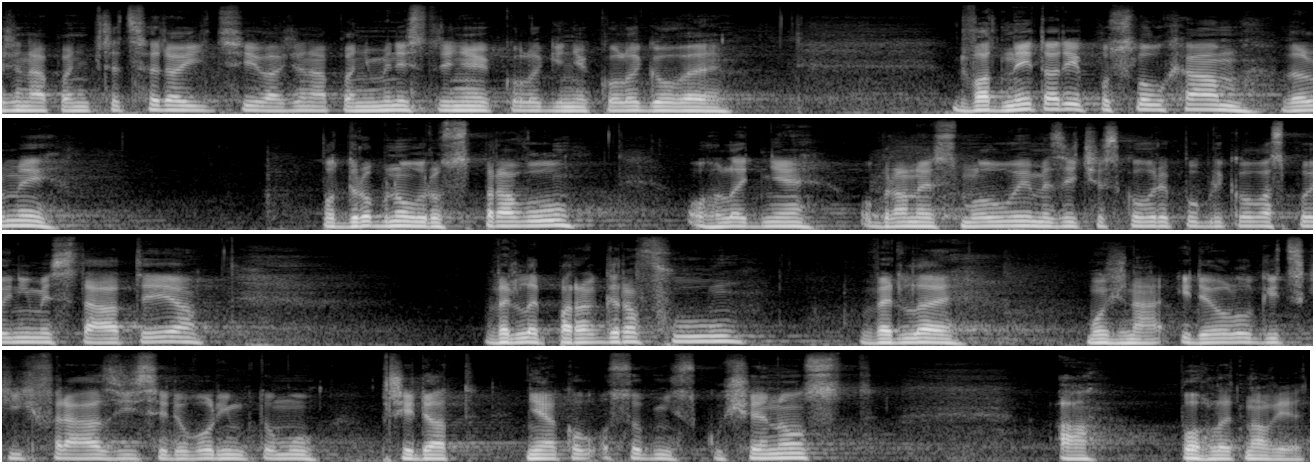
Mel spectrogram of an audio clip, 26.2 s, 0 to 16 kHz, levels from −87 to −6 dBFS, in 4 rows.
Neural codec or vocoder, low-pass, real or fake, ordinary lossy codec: none; 14.4 kHz; real; Opus, 64 kbps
